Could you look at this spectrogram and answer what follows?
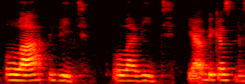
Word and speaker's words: ловить: so we write law read but we say la vid yeah because the stress isn't the last syllable e yeah love it okay and this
